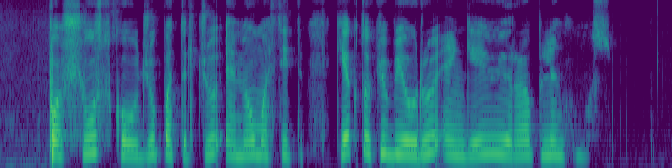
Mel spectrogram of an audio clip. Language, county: Lithuanian, Vilnius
